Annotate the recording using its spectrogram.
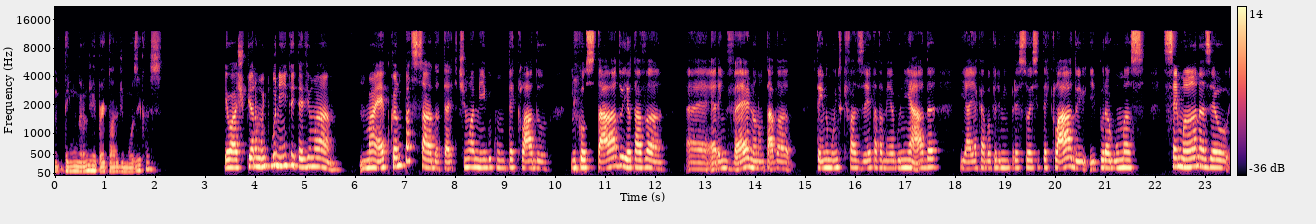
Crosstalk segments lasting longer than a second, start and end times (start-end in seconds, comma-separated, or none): none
